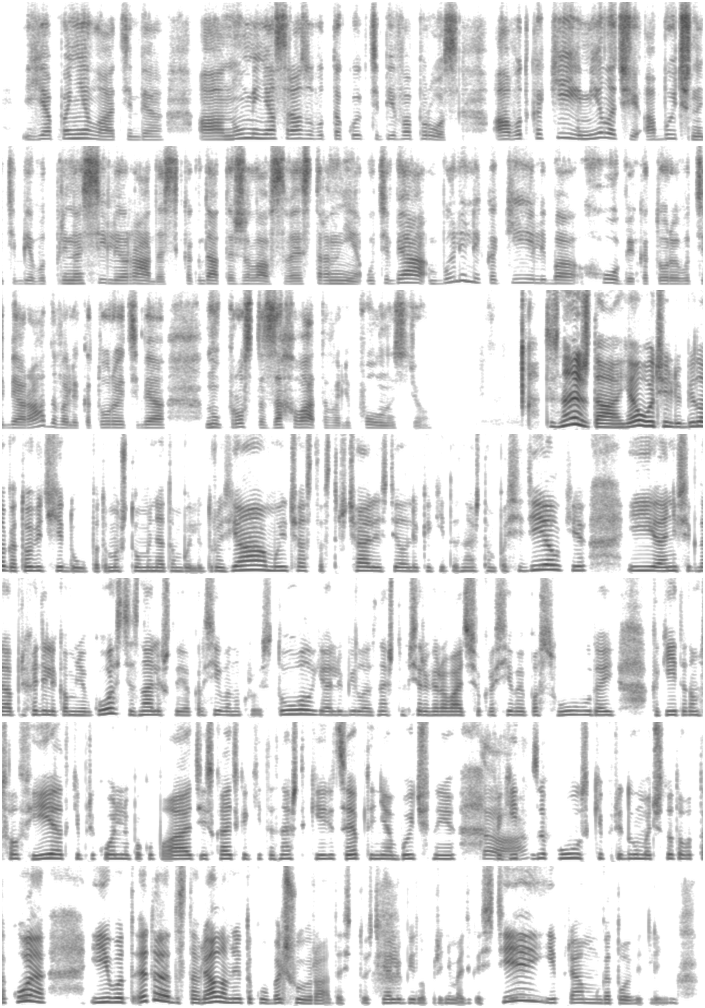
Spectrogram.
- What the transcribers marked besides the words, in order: none
- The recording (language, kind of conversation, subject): Russian, advice, Как мне снова находить радость в простых вещах?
